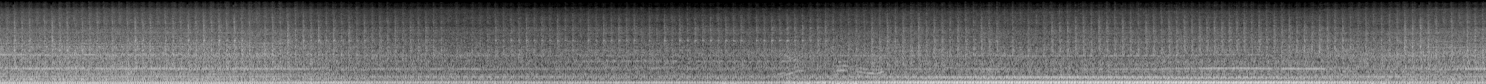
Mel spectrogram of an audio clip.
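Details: Porsche 911 idling with a dull, steady knock of about three beats a second deep in the bottom end. Rod knock suspected, not confirmed.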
